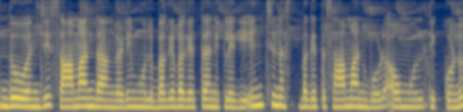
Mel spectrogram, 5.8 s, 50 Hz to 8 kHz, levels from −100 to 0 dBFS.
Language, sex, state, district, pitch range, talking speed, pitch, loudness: Tulu, female, Karnataka, Dakshina Kannada, 195-210 Hz, 155 wpm, 200 Hz, -15 LUFS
